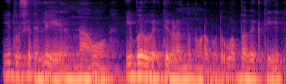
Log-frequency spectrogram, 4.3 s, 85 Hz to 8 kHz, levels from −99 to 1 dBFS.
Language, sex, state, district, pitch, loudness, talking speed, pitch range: Kannada, male, Karnataka, Shimoga, 110 Hz, -27 LUFS, 125 wpm, 105-120 Hz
